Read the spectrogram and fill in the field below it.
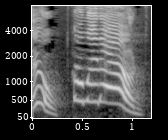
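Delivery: retold dog command. Repeats command given to dog.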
